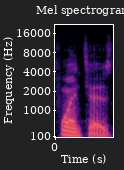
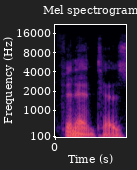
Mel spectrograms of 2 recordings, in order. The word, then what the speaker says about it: Fuentes: And Fuentes, this is Fuentes, not Finentes. This is Fuentes.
